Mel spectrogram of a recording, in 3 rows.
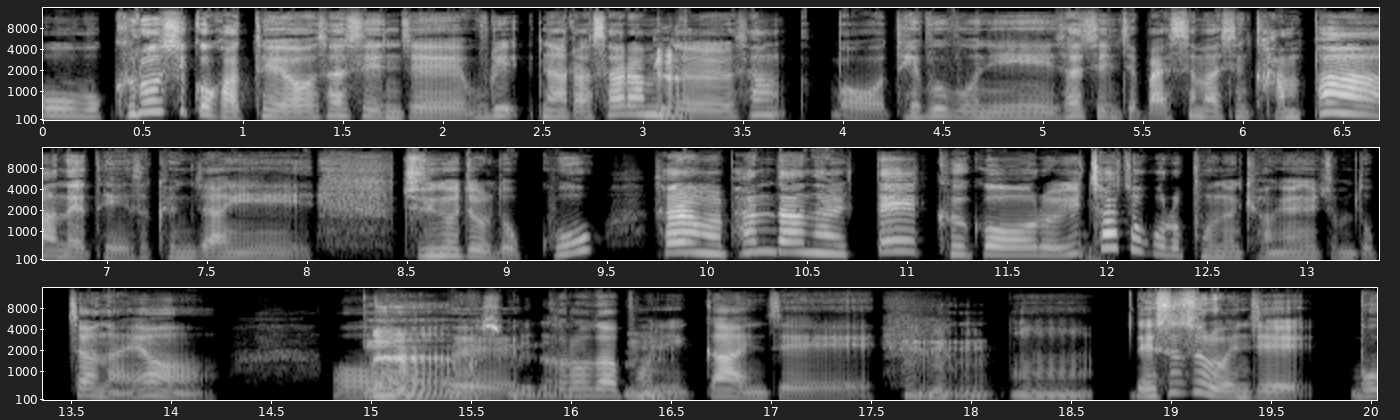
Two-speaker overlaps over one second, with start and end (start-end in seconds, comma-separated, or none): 14.9-16.6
